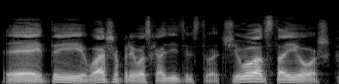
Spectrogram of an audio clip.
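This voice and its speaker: A man voicing a coarse armed guard shouting orders, in an audiobook. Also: deep voice, expressive, a little slow, dry recording. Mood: menacing. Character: rough male armed guard, brutal.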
